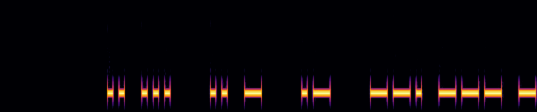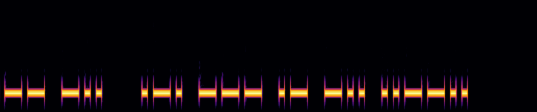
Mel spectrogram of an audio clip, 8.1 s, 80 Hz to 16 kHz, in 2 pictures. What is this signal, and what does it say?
Morse code, heard as a keyed tone, about 27 wpm, 700 Hz. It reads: IS IT A GOOD ROAD?
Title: Sentences from Top 1000 Words - Review Part 2 - 28wpm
